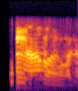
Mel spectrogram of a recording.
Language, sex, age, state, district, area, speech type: Tamil, male, 30-45, Tamil Nadu, Perambalur, rural, conversation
